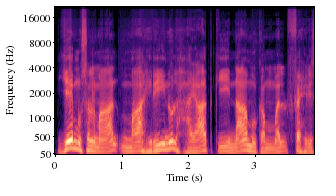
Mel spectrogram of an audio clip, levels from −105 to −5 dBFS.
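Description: A faint, steady ticking runs under the whole of this speech recording, about ten clicks a second and well below the level of the talking. It is Wi-Fi interference. A nearby Wi-Fi radio is sending its beacon every 102.4 ms, and the audio circuit rectifies each transmission into an audible tick. From 0.53 to 0.79 s the speech turns rougher and noisier for a moment, though it never drops out. This is a lost packet rebuilt from error correction, here a run of roughly 140 ms that points to several lost packets. Each missing packet was replaced by the low-bitrate copy carried in the packet after it, which fills the gap with coarser audio.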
